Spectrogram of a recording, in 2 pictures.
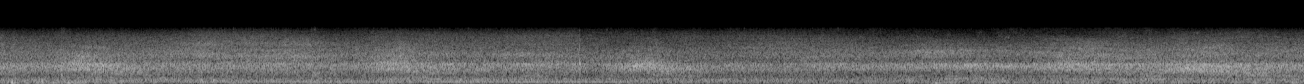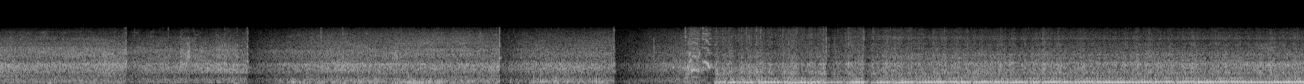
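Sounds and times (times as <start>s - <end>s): motorcycle engine idling: 19.9s - 26.0s.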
